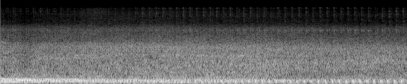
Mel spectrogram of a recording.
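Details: Yamaha Mio J scooter that had been hesitating (brebet) with MIL flashing 15 times, after the fault code is cleared with a diagnostic tool: even low single-cylinder thump at steady speed, no hunting or surging; idle holds smoothly.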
